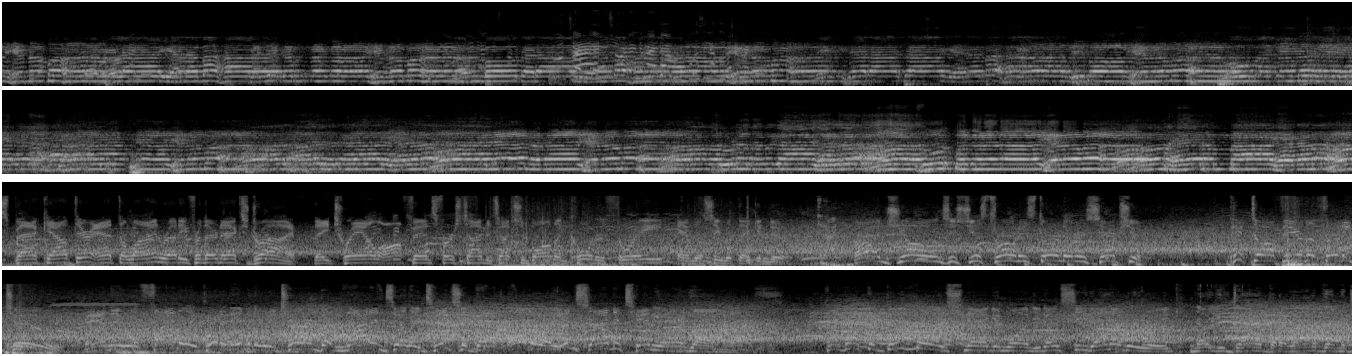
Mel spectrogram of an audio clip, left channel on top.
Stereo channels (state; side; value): different; both; correlation 0.00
